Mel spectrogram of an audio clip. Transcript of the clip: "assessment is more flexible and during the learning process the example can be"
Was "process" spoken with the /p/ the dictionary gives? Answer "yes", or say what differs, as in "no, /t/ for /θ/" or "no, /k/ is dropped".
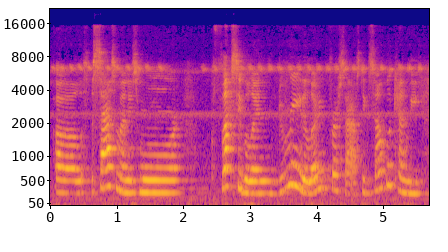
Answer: no, /f/ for /p/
